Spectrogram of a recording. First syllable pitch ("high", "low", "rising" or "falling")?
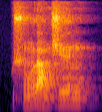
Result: rising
